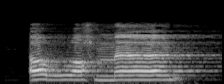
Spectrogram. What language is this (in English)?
Arabic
